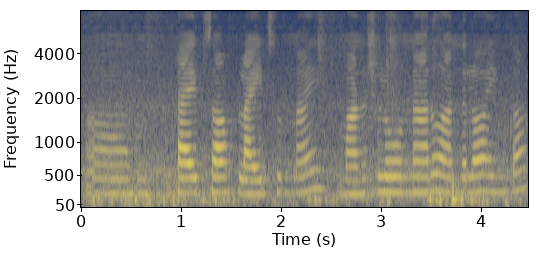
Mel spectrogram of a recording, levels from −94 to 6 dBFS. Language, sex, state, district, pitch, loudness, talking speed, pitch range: Telugu, female, Andhra Pradesh, Srikakulam, 235 Hz, -17 LUFS, 120 wpm, 210-240 Hz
